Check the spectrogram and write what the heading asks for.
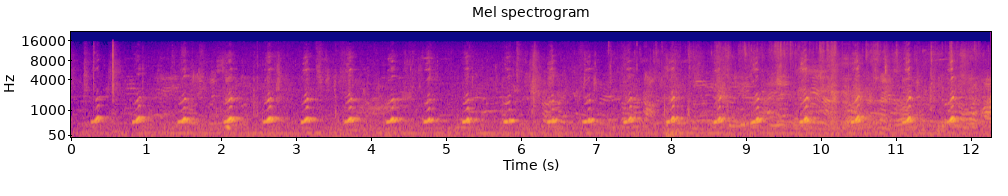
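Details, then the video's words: A monkey at Cotswold Wildlife Park gives an unusual long run of short, hooting yelps, nearly two each second. "Funny monkey noise at Cotswold Wildlife Park"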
